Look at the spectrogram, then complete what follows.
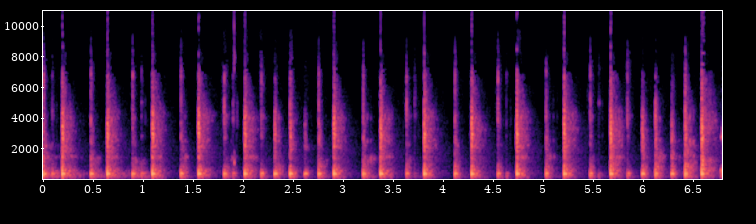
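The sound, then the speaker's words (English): Drumsticks rap out a quick, steady drum cadence on a tabletop at home, about four or five crisp, woody taps per second with shifting accents. They are played alone, with no voices. “I'm getting some sticks here in my house. If you can hear it, can, can you hear this?”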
